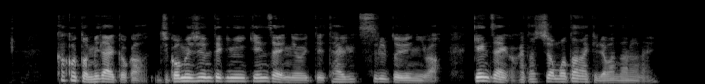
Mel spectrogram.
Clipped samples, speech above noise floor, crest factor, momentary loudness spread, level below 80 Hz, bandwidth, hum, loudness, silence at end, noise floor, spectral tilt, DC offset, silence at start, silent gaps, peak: under 0.1%; 31 dB; 18 dB; 12 LU; -64 dBFS; 11.5 kHz; none; -26 LUFS; 0.5 s; -56 dBFS; -5.5 dB/octave; under 0.1%; 0.55 s; none; -8 dBFS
